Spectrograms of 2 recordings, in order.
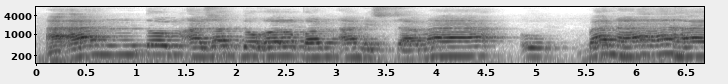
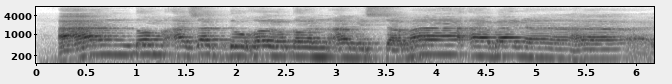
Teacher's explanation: Karena ada a-nya mesti istifham, maka bacanya itu di keataskan banaha. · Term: sakta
